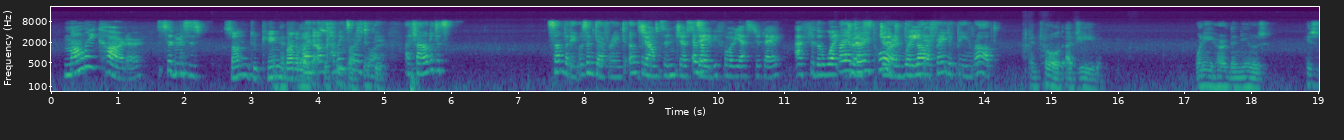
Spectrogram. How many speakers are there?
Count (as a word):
four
